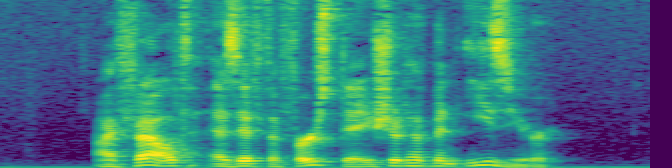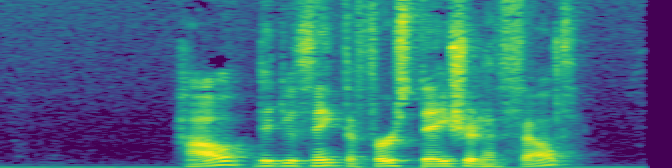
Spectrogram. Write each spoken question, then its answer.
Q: How did you think the first day should have felt?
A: I thought the first day should have felt easier.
